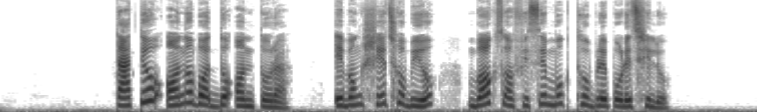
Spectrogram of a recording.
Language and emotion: Bengali, neutral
